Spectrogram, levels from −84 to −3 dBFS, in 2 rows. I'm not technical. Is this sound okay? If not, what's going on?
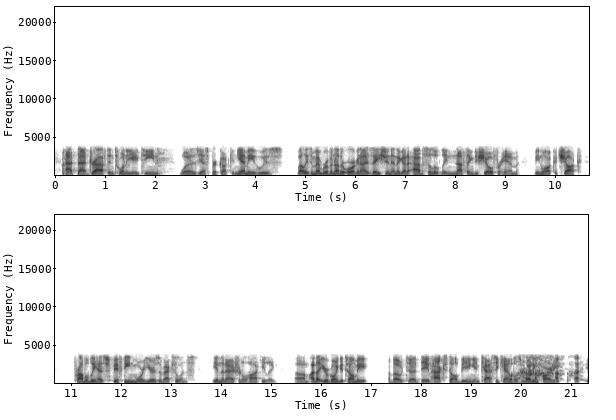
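Yes, nothing stood out as a problem on listening to this speech.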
